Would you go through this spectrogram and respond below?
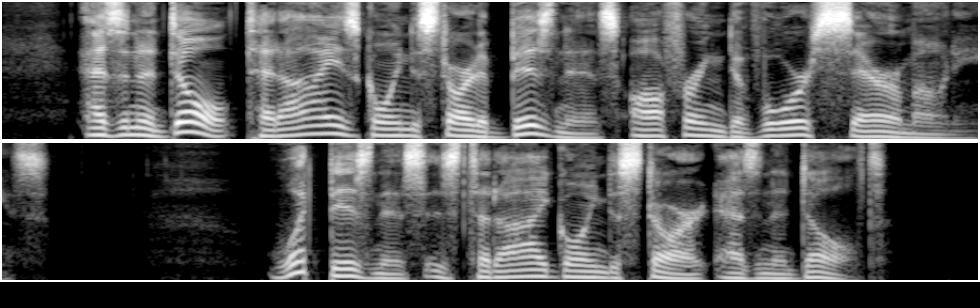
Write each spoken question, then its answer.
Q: What business is Tadai going to start as an adult?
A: Tadai is going to start a business offering divorce ceremonies as an adult.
